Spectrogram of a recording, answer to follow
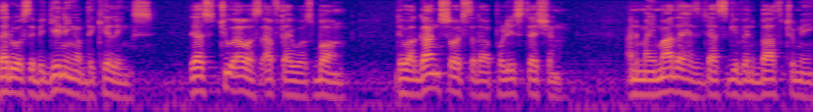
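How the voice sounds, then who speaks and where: Speaking at a fairly quick pace, a man with a South Sudanese accent has a very deep, low pitch, a dark, mellow tone and ordinary pitch variation. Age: 50s. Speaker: bishop. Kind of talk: advocacy testimony to camera.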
